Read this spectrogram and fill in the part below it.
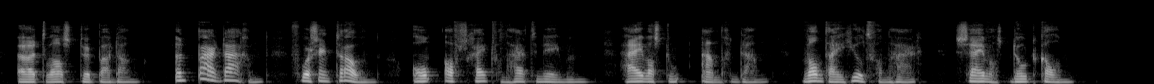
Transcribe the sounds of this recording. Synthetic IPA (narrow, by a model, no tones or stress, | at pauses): ətʋɑstəbaːdɑŋ | ənpaːɹdaːχən | v̥ʊːɹzɛjntrʌwən | ɔmɑfsχɛjtfɑnɦaːɹtənejmən | hɛjʋɑstun | aːnχədaːn | ʋɑntɦɛjɦilˠtfɑnɦaːɹ | z̥ɛjʋɑzdowtkɑlˠm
